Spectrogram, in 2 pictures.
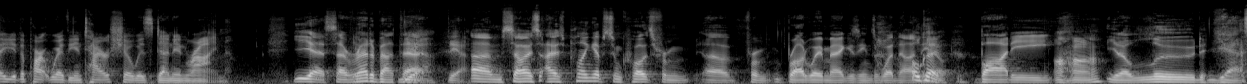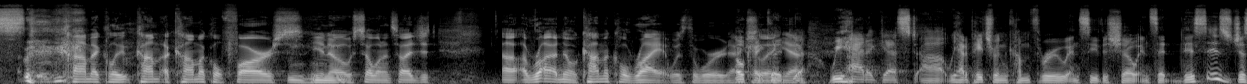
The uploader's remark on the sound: Recorded December 8, 2022 in the Playhouse café at Playhouse on the Square, in Memphis, Tennessee.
